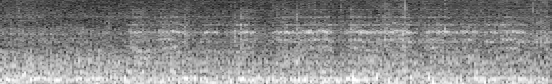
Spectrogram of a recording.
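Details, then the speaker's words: Mitsubishi PHEV after long shop stay (HVAC and AC compressor replaced), turning at low speed without braking: steady low rumble with gritty rattle from under the car; dealer diagnosed a worn wheel bearing, part ordered. "It's just something is rattling. It's super noisy. It's going back. Okay, so they told me there's a wheel bearing."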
